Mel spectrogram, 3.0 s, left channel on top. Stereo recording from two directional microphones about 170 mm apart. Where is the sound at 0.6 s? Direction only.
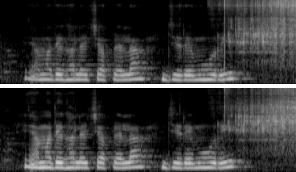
25° right (ahead or behind).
